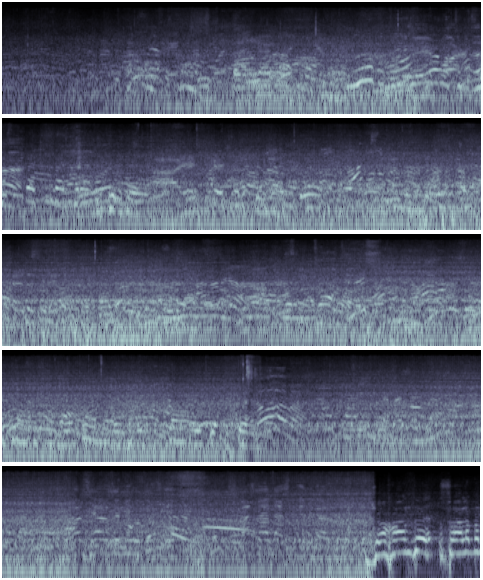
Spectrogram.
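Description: A large crowd of men shouts and calls out outdoors.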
